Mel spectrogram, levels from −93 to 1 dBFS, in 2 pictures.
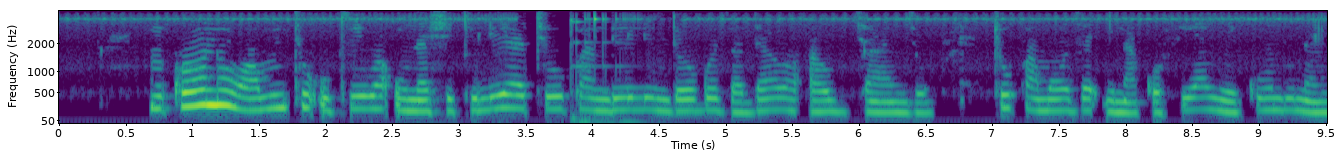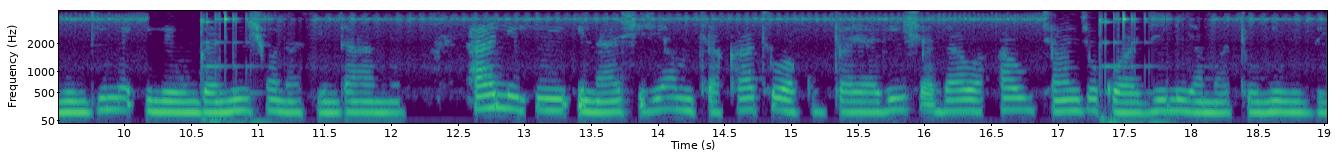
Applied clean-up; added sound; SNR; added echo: none; Coin (dropping) / Glass; 16 dB; none.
